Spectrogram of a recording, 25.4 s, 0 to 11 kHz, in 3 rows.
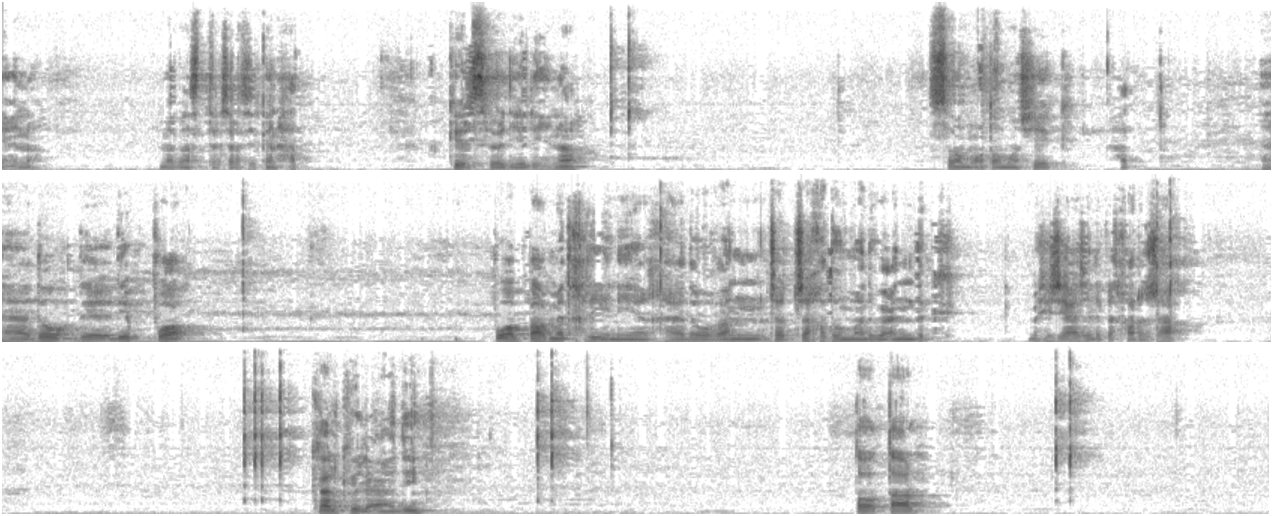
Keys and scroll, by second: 9.1 Return, 22.2 Return.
